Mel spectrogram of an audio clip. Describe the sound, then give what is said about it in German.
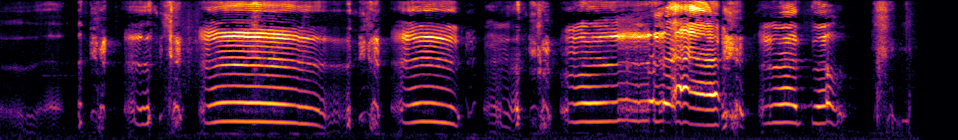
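A princess cries loudly, after her ball rolled into a deep well, in a series of drawn-out wailing sobs broken by short gasping pauses, growing louder, more frantic and insistent toward the end. “Da fing die Prinzessin an zu weinen und weinte immer lauter und konnte sich gar nicht mehr trösten.”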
